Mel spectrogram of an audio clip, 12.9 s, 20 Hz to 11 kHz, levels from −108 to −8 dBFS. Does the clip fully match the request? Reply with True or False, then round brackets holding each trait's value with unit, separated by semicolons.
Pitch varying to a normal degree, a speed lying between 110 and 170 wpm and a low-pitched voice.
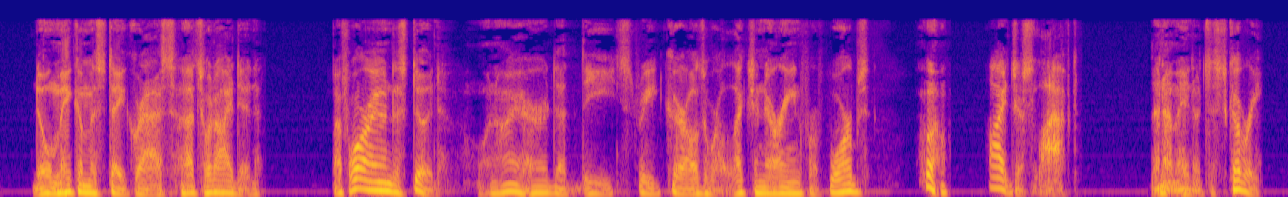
True (3.7 semitones; 140 wpm; 95 Hz)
